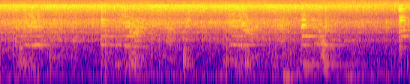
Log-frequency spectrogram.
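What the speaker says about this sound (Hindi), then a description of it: "अब इसको फ्राई करूँगी।" Two medium onions fry in oil in a pan for arhar dal khichdi, giving a steady, even sizzle and hiss with faint stirring scrapes throughout and no speech.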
